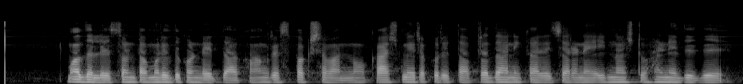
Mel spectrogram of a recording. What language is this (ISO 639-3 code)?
kan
